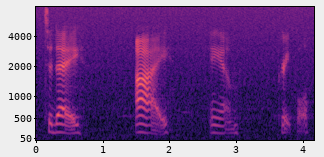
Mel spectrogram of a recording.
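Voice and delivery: slow, deliberate, word by word with gaps. Reading aloud a line they once wrote, slow, pausing after each word. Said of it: "said slowly and with thought, pausing after each one".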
